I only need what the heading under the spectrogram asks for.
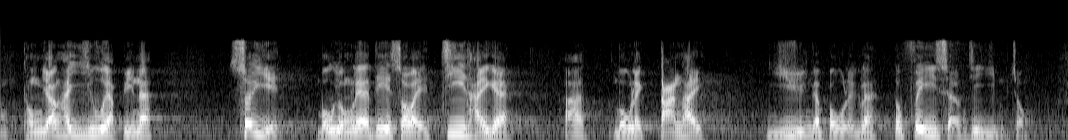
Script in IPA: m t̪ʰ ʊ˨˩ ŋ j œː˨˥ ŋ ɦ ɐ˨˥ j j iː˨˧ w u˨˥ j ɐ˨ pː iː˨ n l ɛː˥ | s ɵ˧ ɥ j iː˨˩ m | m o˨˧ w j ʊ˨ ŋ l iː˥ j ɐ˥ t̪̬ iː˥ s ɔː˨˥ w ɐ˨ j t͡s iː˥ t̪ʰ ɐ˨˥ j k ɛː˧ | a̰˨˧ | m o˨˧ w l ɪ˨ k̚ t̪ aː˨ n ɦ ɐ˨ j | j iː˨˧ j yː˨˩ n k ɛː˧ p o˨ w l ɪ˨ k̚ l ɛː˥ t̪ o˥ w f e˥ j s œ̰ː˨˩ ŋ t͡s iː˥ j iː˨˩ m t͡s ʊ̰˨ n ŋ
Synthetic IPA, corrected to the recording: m t̪ʰ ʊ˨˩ ŋ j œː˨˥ ŋ ɦ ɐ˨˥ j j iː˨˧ w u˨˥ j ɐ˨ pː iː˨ n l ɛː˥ | s ɵ˥ ɥ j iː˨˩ n | m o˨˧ w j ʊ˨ ŋ l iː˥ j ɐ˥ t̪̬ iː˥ s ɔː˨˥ w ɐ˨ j t͡s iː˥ t̪ʰ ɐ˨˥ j k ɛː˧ | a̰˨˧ | m o˨˧ w l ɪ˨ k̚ t̪ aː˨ n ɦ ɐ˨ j | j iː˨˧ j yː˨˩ n k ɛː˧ p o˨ w l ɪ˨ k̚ l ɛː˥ t̪ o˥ w f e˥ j s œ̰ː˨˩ ŋ t͡s iː˥ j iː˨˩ m t͡s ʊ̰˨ ŋ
